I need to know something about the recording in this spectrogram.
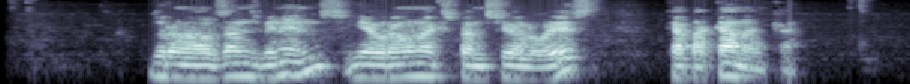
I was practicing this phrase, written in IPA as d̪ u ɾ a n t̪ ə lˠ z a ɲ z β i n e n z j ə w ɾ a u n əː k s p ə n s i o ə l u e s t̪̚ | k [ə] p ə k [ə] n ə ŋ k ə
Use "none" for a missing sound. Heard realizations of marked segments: a, a

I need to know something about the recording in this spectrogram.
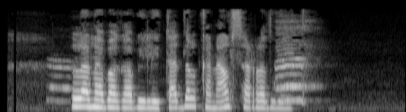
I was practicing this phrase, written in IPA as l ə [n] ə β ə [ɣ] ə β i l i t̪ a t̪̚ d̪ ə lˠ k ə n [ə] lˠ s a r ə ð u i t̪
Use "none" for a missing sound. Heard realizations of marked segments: n, ɣ, a

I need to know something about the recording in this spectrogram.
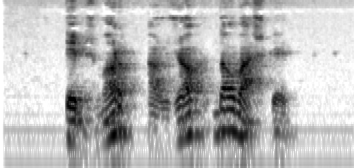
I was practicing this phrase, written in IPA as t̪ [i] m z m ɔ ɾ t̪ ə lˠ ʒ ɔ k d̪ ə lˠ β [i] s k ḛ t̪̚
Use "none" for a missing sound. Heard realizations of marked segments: e, a

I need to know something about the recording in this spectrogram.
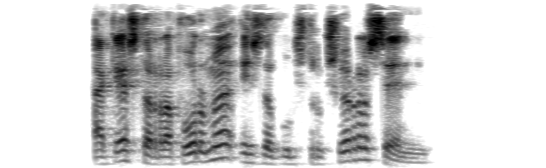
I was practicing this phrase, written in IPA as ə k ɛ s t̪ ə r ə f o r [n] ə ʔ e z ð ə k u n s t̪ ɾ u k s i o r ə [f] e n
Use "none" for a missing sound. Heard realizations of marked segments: m, s

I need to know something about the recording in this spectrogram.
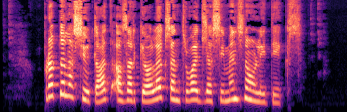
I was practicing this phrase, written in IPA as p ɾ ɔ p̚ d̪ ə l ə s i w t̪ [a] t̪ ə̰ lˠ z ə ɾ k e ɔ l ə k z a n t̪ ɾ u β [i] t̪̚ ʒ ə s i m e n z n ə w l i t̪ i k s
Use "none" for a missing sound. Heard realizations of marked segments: a, a

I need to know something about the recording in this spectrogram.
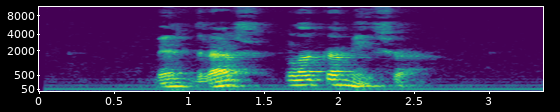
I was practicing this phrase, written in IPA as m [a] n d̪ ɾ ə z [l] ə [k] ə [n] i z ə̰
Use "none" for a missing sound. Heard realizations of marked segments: e, l, k, m

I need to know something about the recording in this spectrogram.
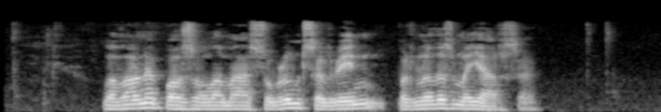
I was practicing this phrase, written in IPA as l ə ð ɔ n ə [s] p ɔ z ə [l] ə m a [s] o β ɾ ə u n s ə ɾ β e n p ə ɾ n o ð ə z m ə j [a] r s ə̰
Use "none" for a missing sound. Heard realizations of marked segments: none, l, s, a

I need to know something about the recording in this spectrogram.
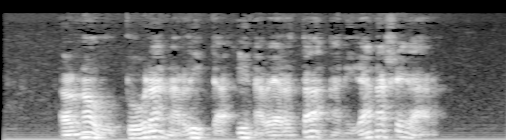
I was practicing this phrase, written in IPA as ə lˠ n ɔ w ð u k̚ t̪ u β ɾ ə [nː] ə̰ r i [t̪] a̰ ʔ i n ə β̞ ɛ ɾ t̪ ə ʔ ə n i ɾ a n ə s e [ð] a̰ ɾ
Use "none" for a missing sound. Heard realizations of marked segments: n, t̪, ɣ

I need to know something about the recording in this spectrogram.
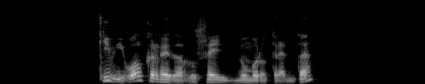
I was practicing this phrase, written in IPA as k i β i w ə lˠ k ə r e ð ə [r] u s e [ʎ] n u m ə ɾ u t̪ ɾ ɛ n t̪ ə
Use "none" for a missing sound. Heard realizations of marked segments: r, ʎ

